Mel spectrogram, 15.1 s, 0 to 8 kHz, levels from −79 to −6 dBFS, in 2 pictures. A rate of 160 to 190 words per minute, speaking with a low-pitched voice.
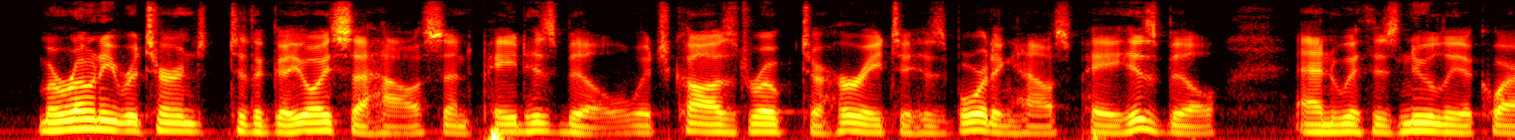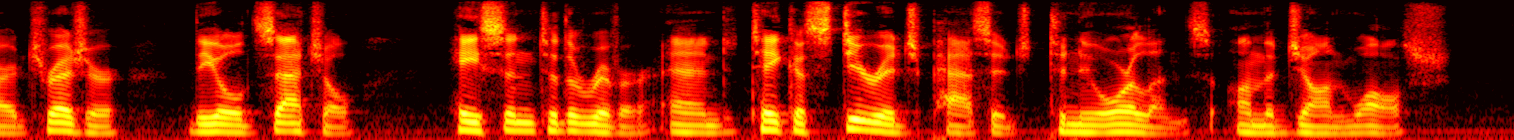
Yes: average, 185 wpm; low, 115 Hz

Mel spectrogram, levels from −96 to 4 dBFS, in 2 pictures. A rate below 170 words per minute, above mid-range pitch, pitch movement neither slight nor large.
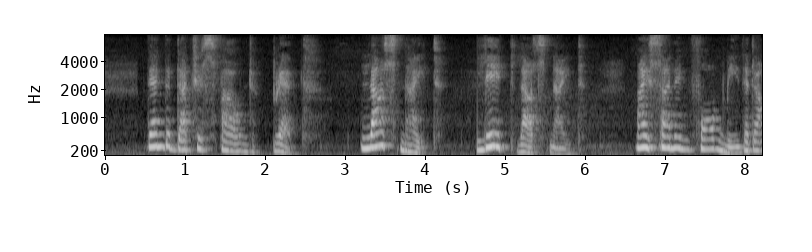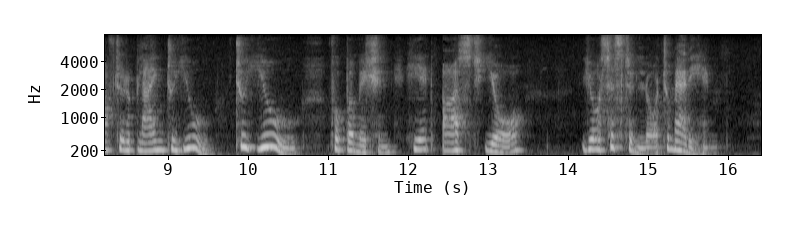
No: slow, 135 wpm; high, 215 Hz; wide, 7.6 semitones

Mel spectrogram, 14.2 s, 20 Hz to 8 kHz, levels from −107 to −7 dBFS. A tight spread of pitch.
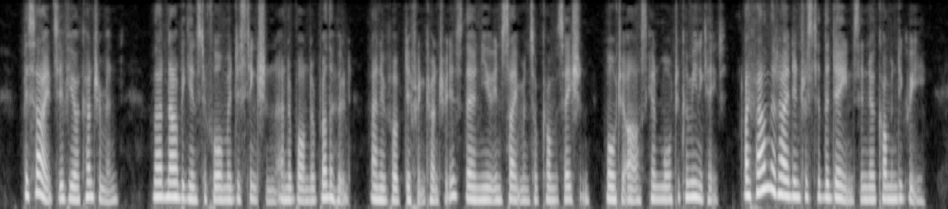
No: average, 3.1 semitones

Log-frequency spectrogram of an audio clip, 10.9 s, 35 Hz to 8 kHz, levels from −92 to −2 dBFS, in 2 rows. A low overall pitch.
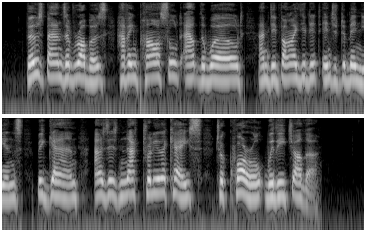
No: medium, 185 Hz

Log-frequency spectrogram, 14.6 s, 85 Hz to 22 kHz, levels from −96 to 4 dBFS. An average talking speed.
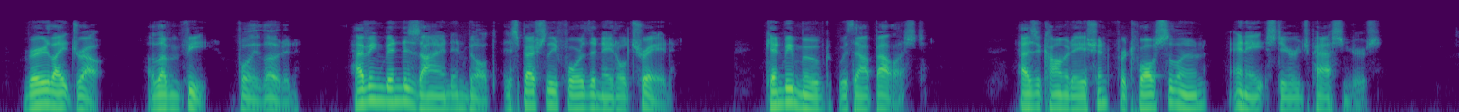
No: slow, 125 wpm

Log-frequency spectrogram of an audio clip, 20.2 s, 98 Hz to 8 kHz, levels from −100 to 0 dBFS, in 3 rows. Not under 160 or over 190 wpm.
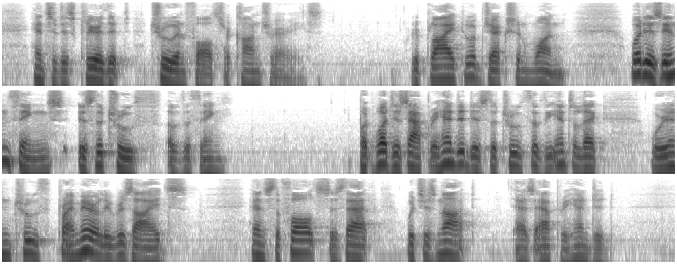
No: average, 140 wpm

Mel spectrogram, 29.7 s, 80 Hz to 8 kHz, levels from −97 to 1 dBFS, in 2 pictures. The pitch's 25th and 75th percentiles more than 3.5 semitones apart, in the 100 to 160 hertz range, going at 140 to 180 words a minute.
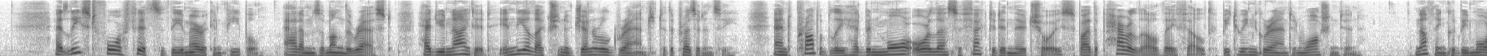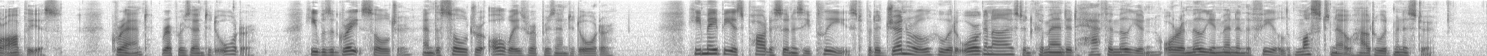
No: average, 3.9 semitones; medium, 140 Hz; average, 190 wpm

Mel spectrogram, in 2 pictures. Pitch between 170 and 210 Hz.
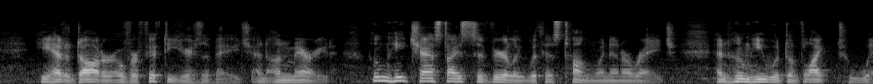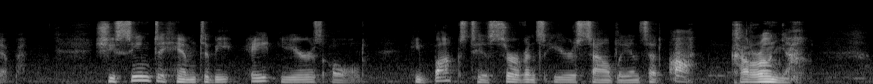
No: low, 105 Hz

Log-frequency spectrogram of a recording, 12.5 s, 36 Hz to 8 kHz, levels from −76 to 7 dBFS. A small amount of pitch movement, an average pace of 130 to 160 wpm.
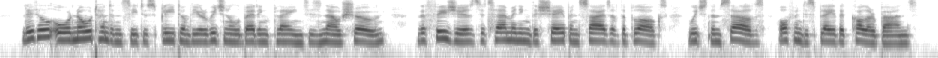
Yes: narrow, 2.3 semitones; average, 150 wpm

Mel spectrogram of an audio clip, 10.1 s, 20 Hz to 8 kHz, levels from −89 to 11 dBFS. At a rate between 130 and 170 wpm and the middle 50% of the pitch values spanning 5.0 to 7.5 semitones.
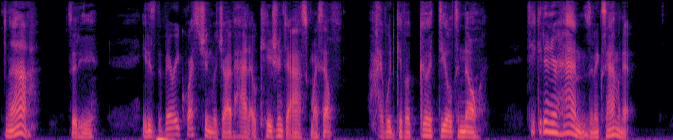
No: average, 195 wpm; wide, 5.4 semitones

